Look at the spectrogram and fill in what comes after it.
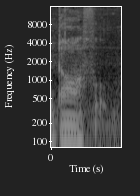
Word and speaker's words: Norfolk: We say Norfolk. – Norfolk. – N-A-W-F-U-C-K. – Norfolk. That's how you say it.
